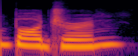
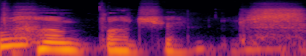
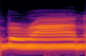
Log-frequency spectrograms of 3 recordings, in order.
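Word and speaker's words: bodhrán: Um it's not a Bodger. So Bodin. Um and people either call it a Ban or a Baron. It just depends on pronunciation and dialect and that kind of stuff. I say Baron.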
